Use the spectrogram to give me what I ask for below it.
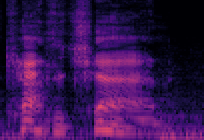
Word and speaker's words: Catachan: and yes, it's pronounced Catachan, and Valhallan regiments in detail.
